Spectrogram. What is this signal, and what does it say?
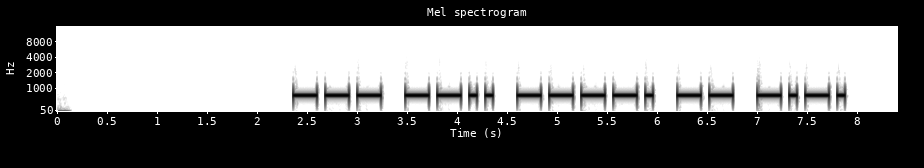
Morse code, heard as a keyed tone, about 15 wpm, 700 Hz. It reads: OZ9MC
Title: DXCC-100 Call Signs - 5 Characters - 15wpm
